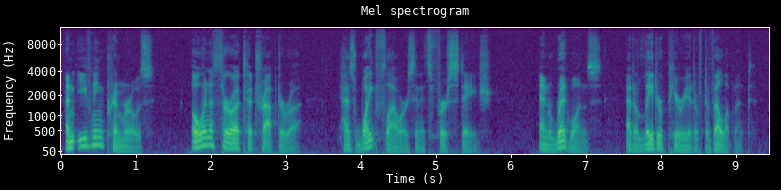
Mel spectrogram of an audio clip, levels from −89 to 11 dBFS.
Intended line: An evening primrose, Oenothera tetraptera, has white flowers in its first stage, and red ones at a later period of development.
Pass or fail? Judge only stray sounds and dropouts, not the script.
pass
